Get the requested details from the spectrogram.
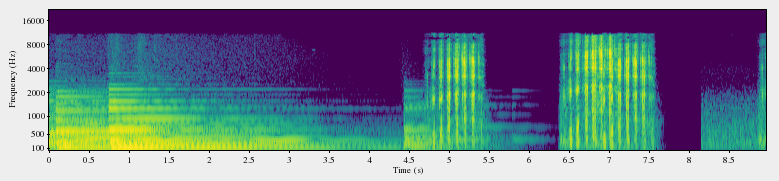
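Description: goats bleating

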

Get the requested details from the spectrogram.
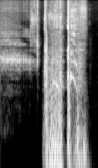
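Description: cough

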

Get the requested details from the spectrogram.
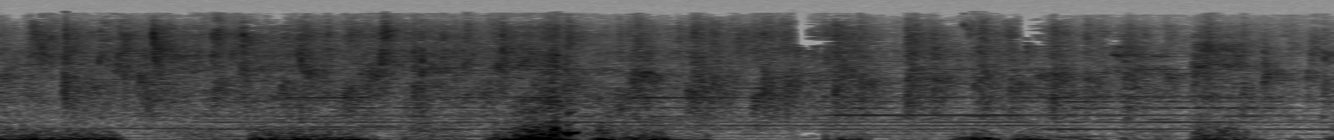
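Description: audience applause

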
